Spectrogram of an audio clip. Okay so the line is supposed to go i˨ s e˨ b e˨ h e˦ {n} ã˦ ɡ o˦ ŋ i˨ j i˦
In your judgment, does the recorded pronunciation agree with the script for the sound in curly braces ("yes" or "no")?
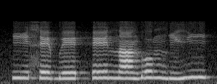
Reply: yes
